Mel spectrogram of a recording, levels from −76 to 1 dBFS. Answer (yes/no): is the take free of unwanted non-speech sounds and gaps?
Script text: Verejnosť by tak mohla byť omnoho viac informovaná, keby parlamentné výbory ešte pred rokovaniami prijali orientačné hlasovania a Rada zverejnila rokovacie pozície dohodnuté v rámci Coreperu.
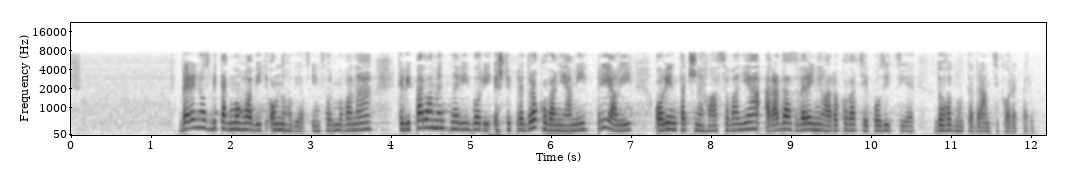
yes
